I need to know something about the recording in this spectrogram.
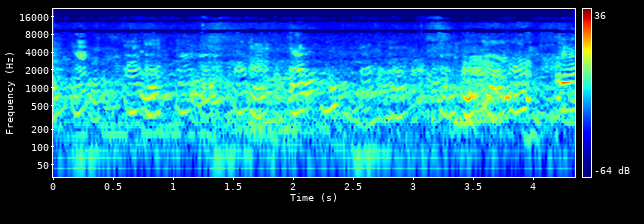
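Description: A colony of California sea lions barking all at once, many loud overlapping calls rising and falling in pitch with no pause: a racket.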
